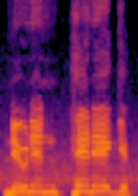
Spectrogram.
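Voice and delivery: excited commentator building to a roaring goal call; high, shouted goal commentary; live play-by-play. Pretend. Mock goal commentary on the match.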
